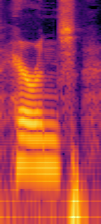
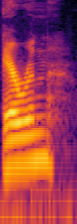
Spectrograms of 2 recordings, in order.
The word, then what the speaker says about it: Heron: I've heard it pronounced Heron I've heard it pronounced Heroes formula without the N I've heard it pronounced Aaron where the H is silent so uh Heron Hein Aon all kinds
